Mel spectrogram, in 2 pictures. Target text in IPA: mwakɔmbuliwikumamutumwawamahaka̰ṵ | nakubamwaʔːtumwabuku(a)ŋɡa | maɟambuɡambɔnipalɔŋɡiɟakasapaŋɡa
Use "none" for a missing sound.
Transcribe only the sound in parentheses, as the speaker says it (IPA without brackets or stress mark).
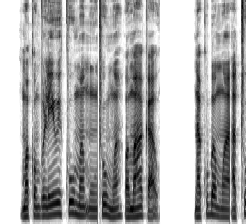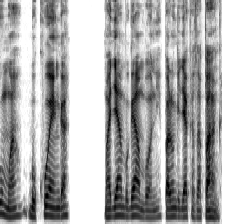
ɛ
